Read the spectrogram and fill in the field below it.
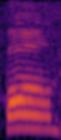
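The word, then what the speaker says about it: Balm Lily: There's so many pinch of pepper nuts and blam lily seeds everywhere. It's pronounced balm.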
